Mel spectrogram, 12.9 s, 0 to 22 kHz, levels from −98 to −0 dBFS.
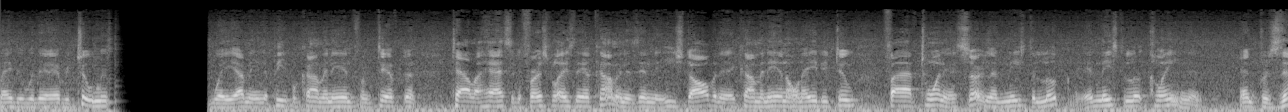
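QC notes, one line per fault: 0.89–1.15 s, repeated packet loss (robotic sound): four short holes, the longest 37 ms, open in quick succession. Each is patched by stretching the preceding sound, so nearly half of this stretch is synthetic fill, giving a choppy texture with pieces missing.
1.15–2.09 s, long network dropout: about 0.92 s of audio never arrives. A brief buzzy or hissy continuation of the last sound fades out, then roughly 0.81 s of silence follows before audio resumes, with the lost section absent. This is likely a sustained network outage.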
